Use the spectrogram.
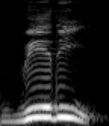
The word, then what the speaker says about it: very: यहाँ देखिए VERY, वेरी, बी से देखिए VERY क्या पढ़ेंगे, वेरी पढ़ते हैं, वेरी, बेरी नहीं, वेरी।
